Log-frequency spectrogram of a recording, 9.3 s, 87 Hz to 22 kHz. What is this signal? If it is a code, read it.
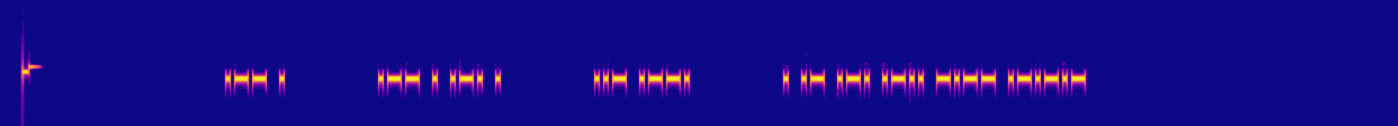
Morse code, heard as a keyed tone, about 40 wpm, 700 Hz. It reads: WE WERE UP EARLY.
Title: 3x Word-Spacing - Sentences from Top 400 Words - 40wpm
